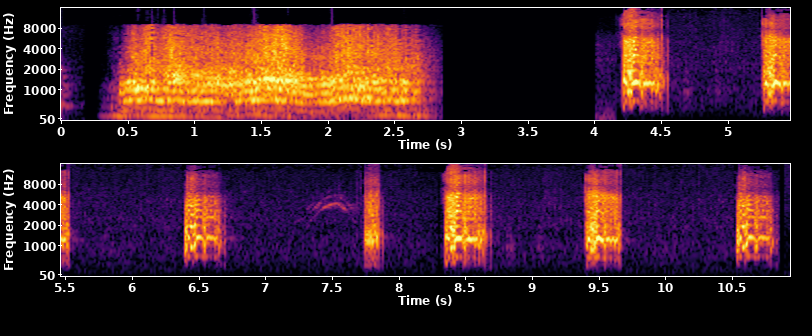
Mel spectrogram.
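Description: An elephant calls once for about two and a half seconds. After a short silence come seven short flamingo calls, spaced about a second apart.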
